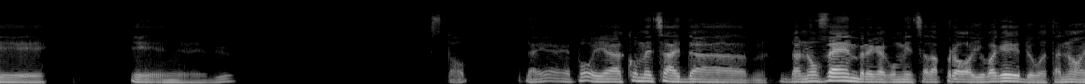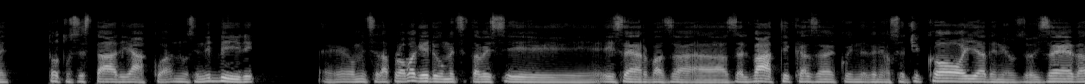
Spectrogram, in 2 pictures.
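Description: From the start, the speech carries heavy codec damage and nothing above 11.8 kHz. The top band sounds copied upward rather than captured, so s sounds turn gritty or metallic. This is likely HE-AAC compression, at a rate that points to about 16 kbps.

From 0.26 s to 21.66 s, clock slip clicks run as steady ticks about every 0.2 s, roughly a hundred in all. Each is likely one dropped or repeated sample from unmatched clocks drifting apart by about 100 ppm.

At 10.25 s, pre-echo smears an attack. Codec noise sized for the loud onset spreads 17 ms into the quiet just before it, so a short hiss leads in. It happens again at 19.93 s, spreading 18 ms.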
